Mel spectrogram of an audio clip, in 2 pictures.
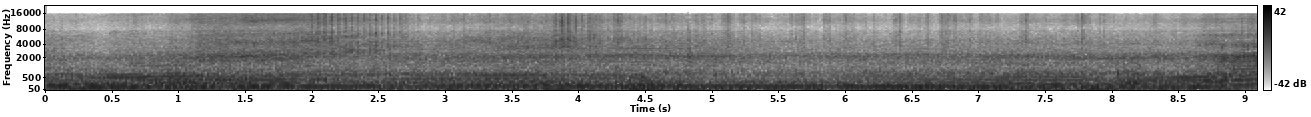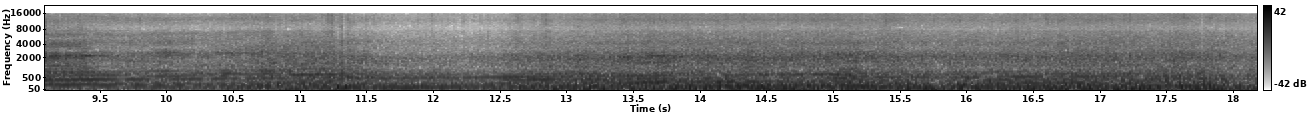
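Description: BMW 335i's N54 twin-turbo straight-six heard from inside the cabin, pulling hard on track. The engine's pitch climbs and drops back a few times, around nine, eleven and fifteen seconds in.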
